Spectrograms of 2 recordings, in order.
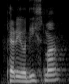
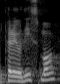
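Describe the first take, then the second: First: "periodismo" ending slurred to "periodisma"; slip of the tongue. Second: "periodismo" said cleanly with a clear final "o"; self-correction. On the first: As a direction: say "periodismo" with a lax final "a" instead of "o". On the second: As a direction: correct yourself, landing the "o" in "periodismo". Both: Real, not acted. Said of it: "excuse me, periodismo".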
